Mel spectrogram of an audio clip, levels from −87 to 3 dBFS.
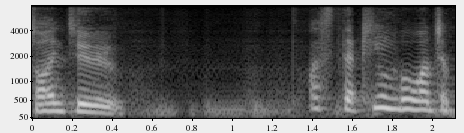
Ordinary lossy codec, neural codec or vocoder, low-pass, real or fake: none; codec, 16 kHz, 0.5 kbps, FreqCodec, larger model; none; fake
